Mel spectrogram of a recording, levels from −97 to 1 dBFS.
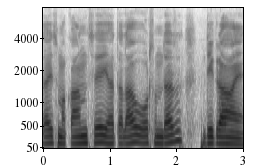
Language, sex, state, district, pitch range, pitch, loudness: Hindi, male, Uttar Pradesh, Varanasi, 140-150 Hz, 145 Hz, -17 LUFS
